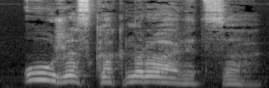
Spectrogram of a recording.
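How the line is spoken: Exclaimed. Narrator (Russian): воскликнул Сашка

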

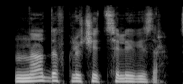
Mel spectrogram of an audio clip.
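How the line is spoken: Plain. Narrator (Russian): сказал Дэймон

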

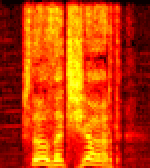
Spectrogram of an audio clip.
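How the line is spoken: Shouting. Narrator (Russian): прокричал Боря

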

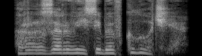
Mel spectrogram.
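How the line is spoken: Telepathic growl. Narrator (Russian): прорычал в его голове

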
